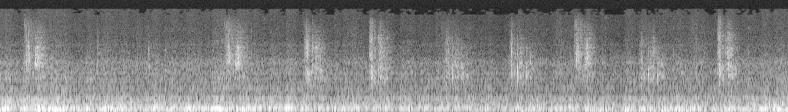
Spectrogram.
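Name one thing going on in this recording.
Footsteps crunch on rough ground at a steady pace.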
